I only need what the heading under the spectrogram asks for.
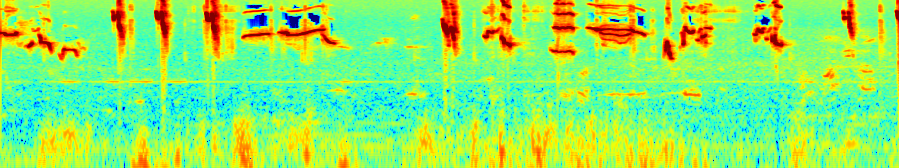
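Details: Fighting, highly aroused oriental magpie-robin singing to provoke rivals: varied high whistled notes, slurred downward glides and scratchy bursts in quick succession, over low murmuring background noise.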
